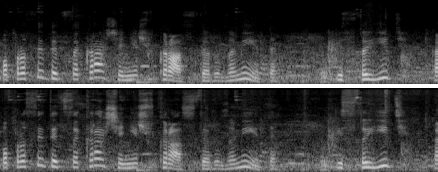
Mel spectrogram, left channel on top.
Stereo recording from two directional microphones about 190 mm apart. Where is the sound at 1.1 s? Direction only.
5° left (ahead or behind).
